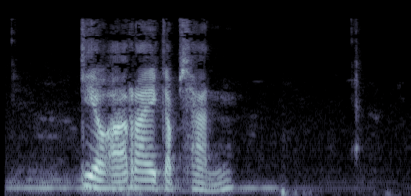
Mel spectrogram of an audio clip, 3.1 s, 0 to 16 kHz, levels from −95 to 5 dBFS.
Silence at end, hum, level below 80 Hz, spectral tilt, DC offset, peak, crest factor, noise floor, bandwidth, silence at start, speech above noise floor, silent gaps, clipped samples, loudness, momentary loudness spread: 0.95 s; none; -52 dBFS; -5.5 dB/octave; under 0.1%; -2 dBFS; 20 dB; -57 dBFS; 11.5 kHz; 0.1 s; 40 dB; none; under 0.1%; -18 LUFS; 24 LU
